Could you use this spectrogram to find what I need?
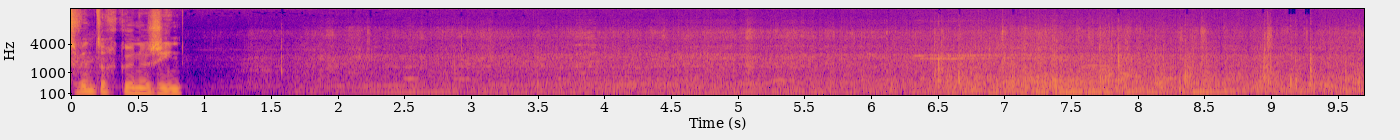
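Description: A crowd bustles and murmurs in a busy street.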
